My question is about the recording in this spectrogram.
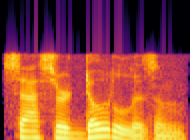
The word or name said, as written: sacerdotalism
